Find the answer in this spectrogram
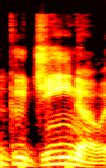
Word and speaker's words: Gugino: Carla Gugino. It's spelled this way.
